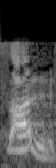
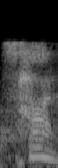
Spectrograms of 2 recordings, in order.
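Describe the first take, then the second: First: The word begins with a tense s sound. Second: The word begins with a plain s sound. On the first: This is the standard pronunciation. "쌀 그러지 못해요" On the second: This is how Gyeongsang speakers say it. "경상도 사람들은 꼭 어떤 거가 살"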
